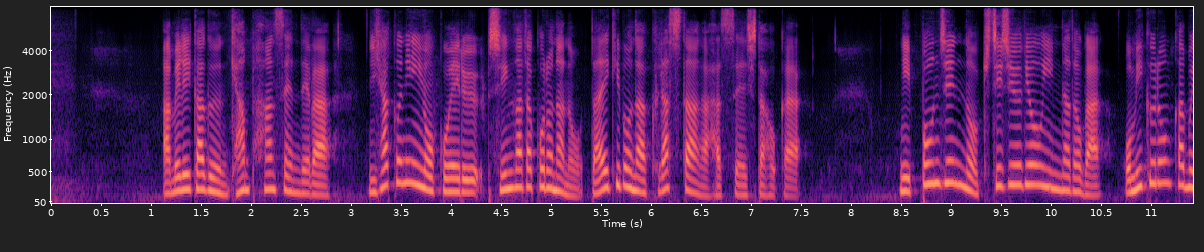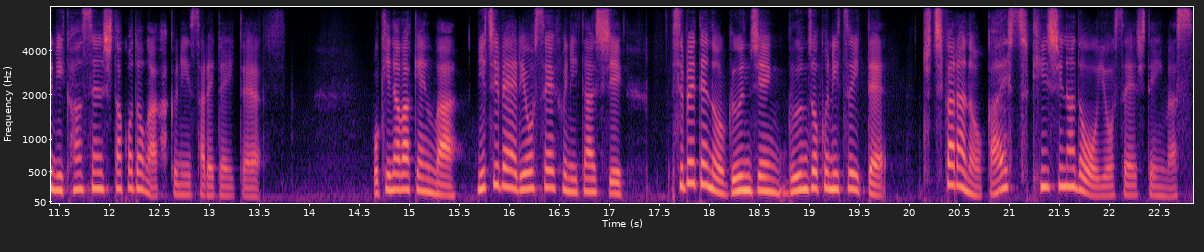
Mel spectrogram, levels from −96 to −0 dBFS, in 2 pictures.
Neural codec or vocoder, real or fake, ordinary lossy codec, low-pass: codec, 16 kHz, 2 kbps, X-Codec, HuBERT features, trained on LibriSpeech; fake; none; none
